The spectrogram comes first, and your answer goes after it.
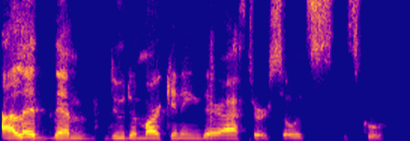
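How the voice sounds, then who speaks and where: In a Quebec accent, a man with a dark, mellow tone speaks at medium pitch and a moderate pace, with fairly even intonation and a dry, close sound with no echo. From Quebec, Canada. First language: French. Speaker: marketer and author. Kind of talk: interview.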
